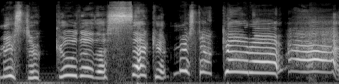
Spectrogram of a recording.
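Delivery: shocked, gasping crowd voice. Voicing the crowd reacting to Mister Gouda the second: gasping crowd. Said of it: "the crowd just looks at you and goes".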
